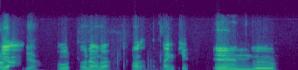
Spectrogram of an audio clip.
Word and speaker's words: Uraraka: I can't even pronounce her name. Uraraka. Yeah. Urahara. Yeah. Yeah. Uraraka.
